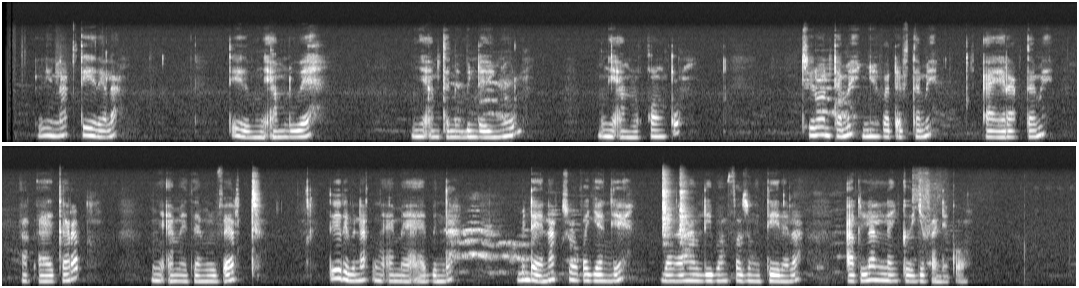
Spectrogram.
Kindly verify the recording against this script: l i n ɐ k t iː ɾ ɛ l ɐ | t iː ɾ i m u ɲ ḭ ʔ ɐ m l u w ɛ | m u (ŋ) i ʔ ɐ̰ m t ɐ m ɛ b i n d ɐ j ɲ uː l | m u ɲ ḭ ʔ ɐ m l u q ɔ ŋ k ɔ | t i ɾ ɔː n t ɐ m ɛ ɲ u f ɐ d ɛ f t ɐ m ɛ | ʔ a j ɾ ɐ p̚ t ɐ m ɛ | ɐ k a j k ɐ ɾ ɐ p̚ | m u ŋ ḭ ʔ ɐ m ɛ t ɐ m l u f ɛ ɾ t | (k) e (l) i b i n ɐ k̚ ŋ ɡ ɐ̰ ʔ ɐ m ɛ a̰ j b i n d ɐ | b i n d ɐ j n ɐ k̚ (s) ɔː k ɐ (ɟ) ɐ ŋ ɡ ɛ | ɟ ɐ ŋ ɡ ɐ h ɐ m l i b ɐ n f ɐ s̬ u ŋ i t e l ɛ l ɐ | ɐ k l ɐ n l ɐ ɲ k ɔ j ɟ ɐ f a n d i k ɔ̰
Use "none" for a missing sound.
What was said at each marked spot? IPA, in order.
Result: ɲ, t, ɾ, s, ɟ

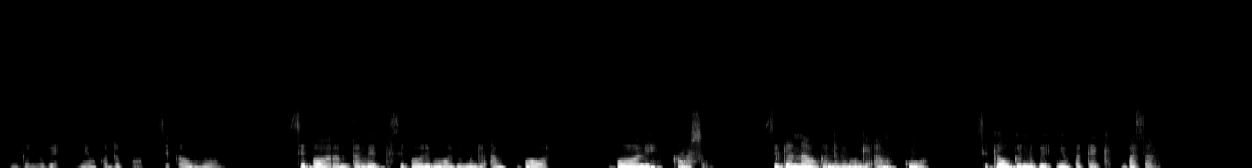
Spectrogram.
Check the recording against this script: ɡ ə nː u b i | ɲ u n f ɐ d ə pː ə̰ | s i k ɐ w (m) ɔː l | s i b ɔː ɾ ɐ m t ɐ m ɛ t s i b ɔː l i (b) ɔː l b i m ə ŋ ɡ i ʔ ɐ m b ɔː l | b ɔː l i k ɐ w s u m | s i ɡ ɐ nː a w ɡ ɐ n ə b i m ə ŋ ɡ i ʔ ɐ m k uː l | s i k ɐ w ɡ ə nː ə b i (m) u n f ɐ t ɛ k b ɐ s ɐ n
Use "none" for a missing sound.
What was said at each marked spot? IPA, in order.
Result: m, m, ɲ

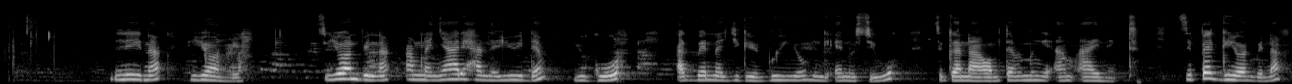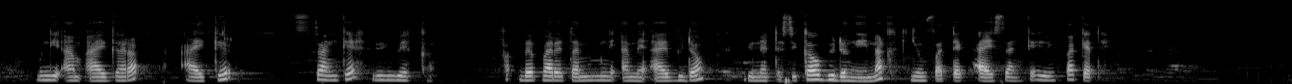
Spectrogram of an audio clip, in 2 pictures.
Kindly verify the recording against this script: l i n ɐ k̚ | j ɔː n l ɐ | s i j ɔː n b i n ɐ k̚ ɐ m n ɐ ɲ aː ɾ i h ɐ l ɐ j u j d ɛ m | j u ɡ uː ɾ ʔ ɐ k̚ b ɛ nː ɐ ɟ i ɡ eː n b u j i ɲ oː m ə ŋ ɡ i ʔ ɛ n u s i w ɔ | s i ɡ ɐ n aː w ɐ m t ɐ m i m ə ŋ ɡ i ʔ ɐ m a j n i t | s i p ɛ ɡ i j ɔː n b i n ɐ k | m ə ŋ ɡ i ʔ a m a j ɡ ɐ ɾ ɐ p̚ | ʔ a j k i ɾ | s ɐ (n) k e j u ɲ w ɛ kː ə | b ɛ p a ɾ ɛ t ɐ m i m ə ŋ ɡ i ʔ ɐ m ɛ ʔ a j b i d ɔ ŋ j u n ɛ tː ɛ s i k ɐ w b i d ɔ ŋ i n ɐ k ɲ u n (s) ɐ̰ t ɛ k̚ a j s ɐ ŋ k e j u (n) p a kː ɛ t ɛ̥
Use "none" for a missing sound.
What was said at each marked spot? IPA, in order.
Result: ŋ, f, ɲ

